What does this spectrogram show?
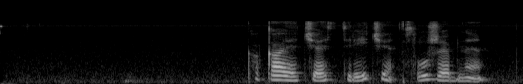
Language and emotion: Russian, neutral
